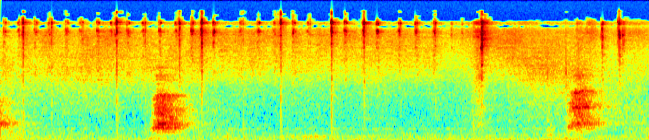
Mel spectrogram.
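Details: During grooming, a Poodle mix lets out two brief, separated barks over steady snipping of grooming scissors in a small indoor space.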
